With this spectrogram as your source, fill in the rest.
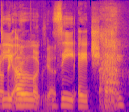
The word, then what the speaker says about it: Doja: Dozha, Oh, Docha. which is not how you pronounce her name.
